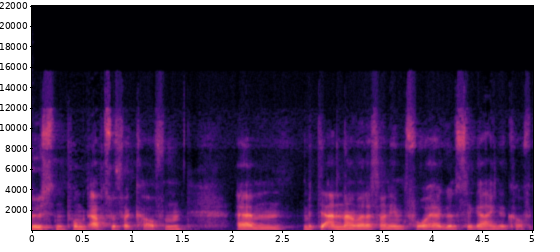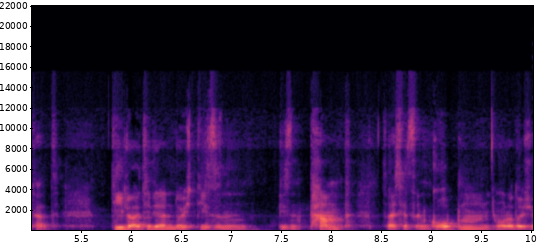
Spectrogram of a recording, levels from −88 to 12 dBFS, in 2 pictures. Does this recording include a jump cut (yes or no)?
no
